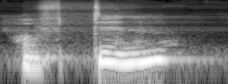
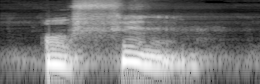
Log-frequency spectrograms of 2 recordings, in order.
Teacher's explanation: Often can be pronounced 2 ways, by pronouncing the T, often, or by not pronouncing the T, often.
